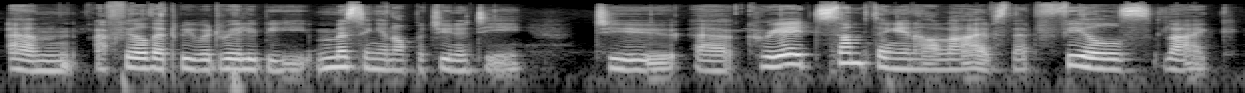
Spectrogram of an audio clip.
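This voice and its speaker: Gravelly-voiced woman, reflective and hesitant. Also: on the low side, a little slow, few pauses, darkish tone. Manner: reflective, hesitant with many fillers. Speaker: podcast co-host. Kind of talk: casual faith chat.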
